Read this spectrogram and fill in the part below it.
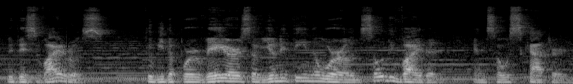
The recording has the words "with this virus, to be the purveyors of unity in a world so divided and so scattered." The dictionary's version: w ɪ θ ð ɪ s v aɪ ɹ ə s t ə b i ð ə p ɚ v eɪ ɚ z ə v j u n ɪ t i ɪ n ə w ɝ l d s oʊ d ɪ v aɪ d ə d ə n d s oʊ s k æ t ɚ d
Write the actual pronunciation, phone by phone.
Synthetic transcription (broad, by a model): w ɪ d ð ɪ s v aɪ ɹ ə s t ə b i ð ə p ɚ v eɪ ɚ s ə v j u n ɪ t i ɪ n ə w ɝ l d s oʊ d ɪ v aɪ d ə d ə n d s oʊ s k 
